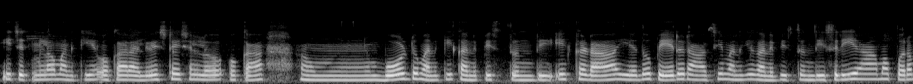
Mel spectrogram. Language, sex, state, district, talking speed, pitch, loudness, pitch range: Telugu, female, Telangana, Nalgonda, 120 wpm, 220 Hz, -15 LUFS, 210-230 Hz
